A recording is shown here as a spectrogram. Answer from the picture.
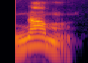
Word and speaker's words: numb: So if there is a B after M, B is always silent. Once again, num, cum.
